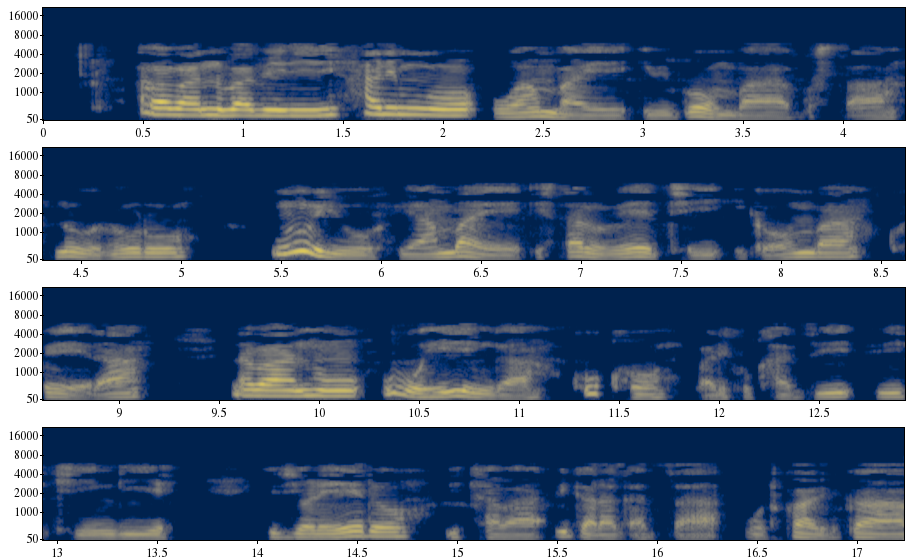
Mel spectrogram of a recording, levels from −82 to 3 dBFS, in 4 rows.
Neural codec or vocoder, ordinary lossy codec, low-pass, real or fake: codec, 24 kHz, 3.1 kbps, DualCodec; MP3, 24 kbps; 7.2 kHz; fake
